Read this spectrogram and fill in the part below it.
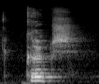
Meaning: crucial or otherwise serious, difficult problem
- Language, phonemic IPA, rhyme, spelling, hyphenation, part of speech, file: Dutch, /krʏks/, -ʏks, crux, crux, noun, Nl-crux.ogg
